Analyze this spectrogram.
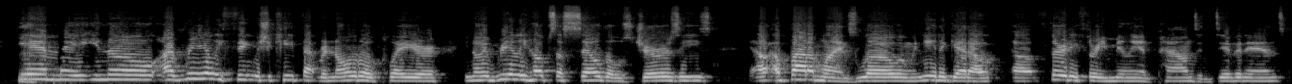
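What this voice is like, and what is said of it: Poor put-on Floridian accent. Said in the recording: “Terrible Floridian accent”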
